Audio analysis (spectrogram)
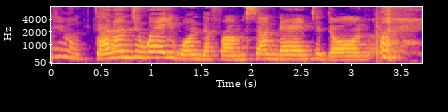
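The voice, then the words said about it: Singing in a poor Australian accent. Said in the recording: “That's not an easy dialect to nail ... did the little song in a terrible Australian accent”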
